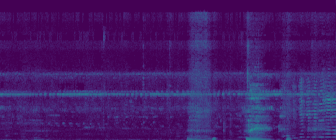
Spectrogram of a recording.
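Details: Raised domestic goats from a growing herd, calling to ask for food; after a quiet stretch, two short nasal bleats that drop slightly in pitch, a second apart, then a brief third sound, over low background hum.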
